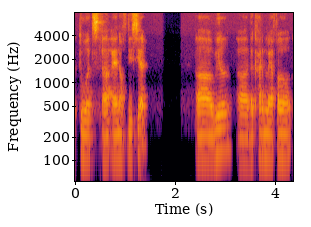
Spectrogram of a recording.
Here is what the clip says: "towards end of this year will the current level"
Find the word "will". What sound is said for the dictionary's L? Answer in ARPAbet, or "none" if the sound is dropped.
L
